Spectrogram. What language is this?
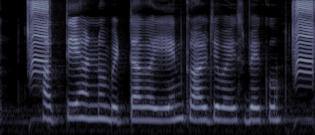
Kannada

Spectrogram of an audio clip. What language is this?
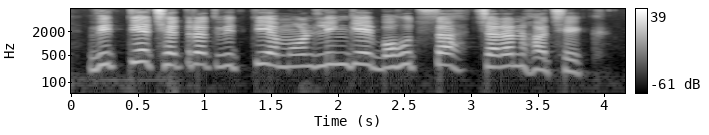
Magahi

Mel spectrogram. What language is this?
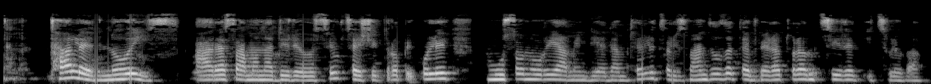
Georgian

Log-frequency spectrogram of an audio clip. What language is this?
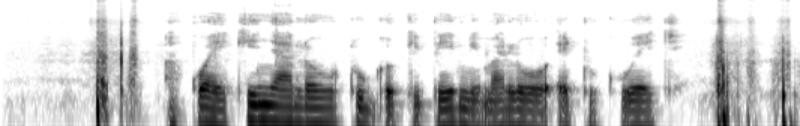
Luo (Kenya and Tanzania)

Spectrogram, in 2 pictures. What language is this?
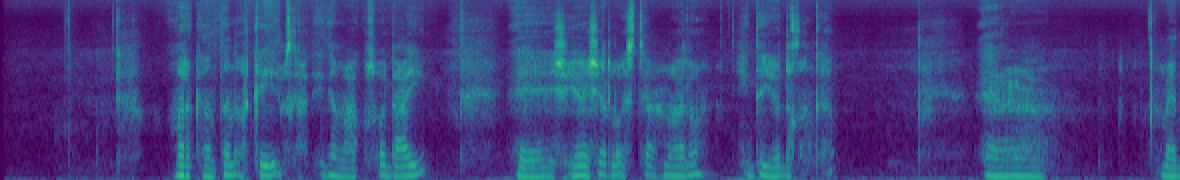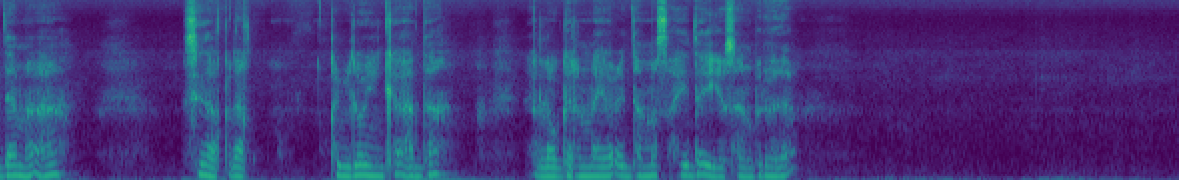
Somali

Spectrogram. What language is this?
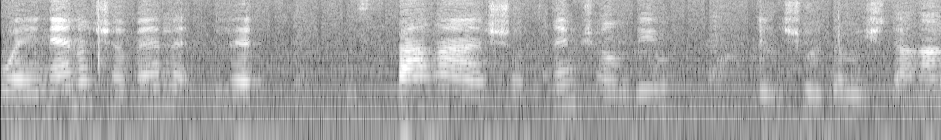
Hebrew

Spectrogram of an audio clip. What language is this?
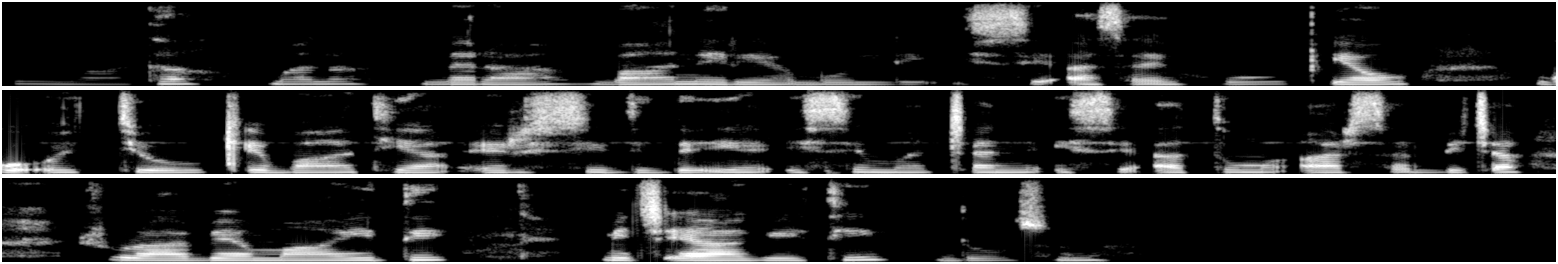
Wolaytta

